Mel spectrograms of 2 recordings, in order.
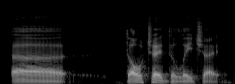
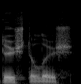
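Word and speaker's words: dulce de leche: I said, full confidence to the lady behind the counter, can I have 2 scoops of douche de luche?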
